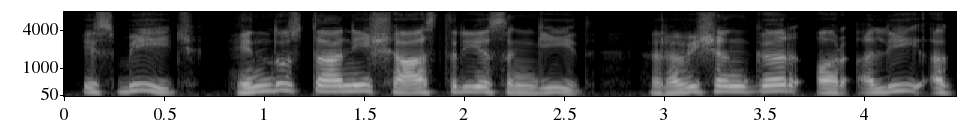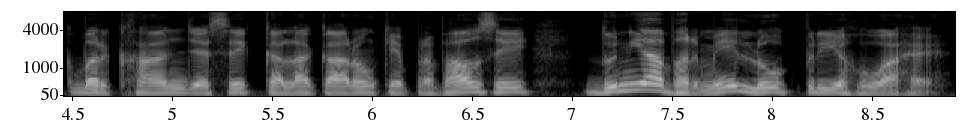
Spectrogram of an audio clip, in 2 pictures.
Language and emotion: Hindi, neutral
